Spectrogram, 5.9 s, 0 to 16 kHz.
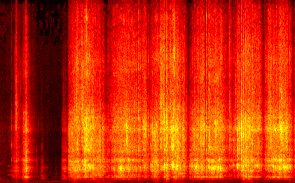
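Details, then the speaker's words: Henry Allergy HVA160 canister vacuum extra floor tool pushed by hand with motor off: dry uneven scraping and squeaking; squeegees copied from the original tool are out of specification and drag. "vacuum is not on that's the sound it makes and what happened is when they copied this from the original floor tool the squeegees are out of specification"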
